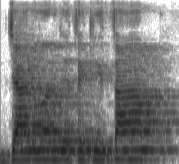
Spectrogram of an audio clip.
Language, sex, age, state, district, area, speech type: Hindi, male, 45-60, Uttar Pradesh, Lucknow, rural, spontaneous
